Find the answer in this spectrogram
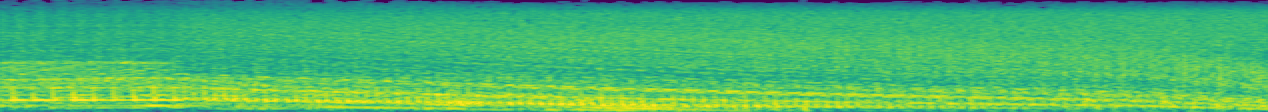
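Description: Psytrance breakdown: layered synth tones slide steadily downward in pitch over a wash of noise, without a heavy kick drum.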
